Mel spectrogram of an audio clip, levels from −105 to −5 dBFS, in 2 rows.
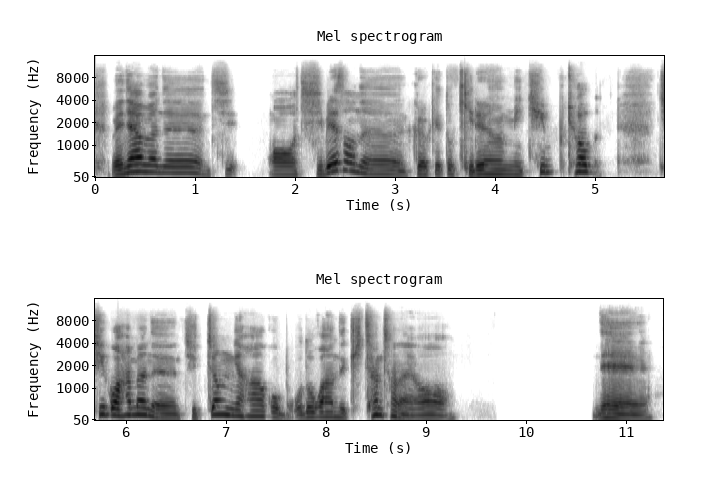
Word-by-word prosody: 왜냐하면은 180 Hz, -, +3 dB
집 130 Hz, +2 st, -14 dB, 0.3 s
어 125 Hz, -1 st, -1 dB
집에서는 140 Hz, -, 0 dB
그렇게 125 Hz, +1 st, -3 dB
또 135 Hz, -, -8 dB
기름이 130 Hz, -1 st, -1 dB
튀 195 Hz, -, -5 dB
켜 205 Hz, 0 st, +4 dB, 0.7 s
튀고 210 Hz, -3 st, +4 dB
하면은 180 Hz, -, +2 dB
뒷정리하고 165 Hz, -, -1 dB
못 -, -, -8 dB
오고 145 Hz, +1 st, +2 dB
하는데 140 Hz, -3 st, -2 dB
귀찮잖아요. 100 Hz, -, -2 dB, 1.4 s
네. 110 Hz, -3 st, 0 dB
140 Hz, 220 characters per minute, -24 LUFS, 120-190 Hz, 1.4 s, 켜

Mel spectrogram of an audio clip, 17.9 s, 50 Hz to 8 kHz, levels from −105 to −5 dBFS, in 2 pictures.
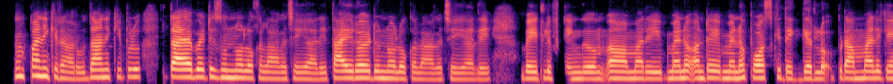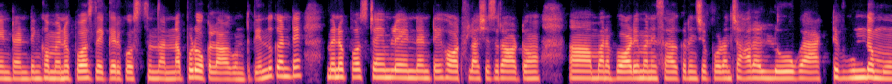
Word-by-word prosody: హ్మ్. 250 Hz, 0 st, +2 dB
పనికిరారు 225 Hz, -9 st, +1 dB
దానికిప్పుడు 225 Hz, +1 st, 0 dB, 0.4 s
డయాబెటిసున్నోళ్ళు 225 Hz, -2 st, +5 dB
ఒకలాగా 190 Hz, -2 st, -5 dB
చేయాలి. 180 Hz, -2 st, -4 dB
థైరాయిడున్నోళ్ళు 200 Hz, -1 st, +2 dB
ఒకలాగా 175 Hz, -2 st, -7 dB
చేయాలి 170 Hz, -1 st, -6 dB, 0.4 s
వెయిట్ 190 Hz, 0 st, 0 dB
లిఫ్టింగు. 185 Hz, 0 st, -3 dB, 0.4 s
మరి 190 Hz, -1 st, -1 dB, 0.2 s
మెనో 195 Hz, +1 st, +2 dB
అంటే 205 Hz, +1 st, -1 dB, 0.2 s
మెనోపాజ్‍కి 205 Hz, +2 st, +1 dB
దగ్గరలో, 185 Hz, +1 st, -1 dB
ఇప్పుడు 205 Hz, -2 st, -1 dB
అమ్మాయిలకేంటంటే 190 Hz, -1 st, -1 dB
ఇంకా 200 Hz, +1 st, -1 dB
మెనోపాజ్ 195 Hz, +1 st, +2 dB
దగ్గరికొస్తుందన్నప్పుడు 190 Hz, +1 st, 0 dB
ఒకలాగా 175 Hz, -2 st, -1 dB
ఉంటది. 170 Hz, +2 st, -8 dB
ఎందుకంటే 250 Hz, +3 st, +1 dB, 0.3 s
మెనోపాజ్ 225 Hz, -1 st, +1 dB
టైమ్‌లో 220 Hz, -1 st, +2 dB
ఏంటంటే 205 Hz, 0 st, -1 dB
హాట్ 195 Hz, -1 st, +1 dB
ఫ్లాషెస్ 195 Hz, 0 st, -2 dB
రావటం 195 Hz, 0 st, +1 dB, 0.4 s
ఆహ్, 200 Hz, 0 st, +4 dB
మన 200 Hz, -, +1 dB
బాడీ 195 Hz, 0 st, +5 dB
మనకు 195 Hz, 0 st, -1 dB
సహకరించకపోడం 195 Hz, 0 st, -2 dB
చాలా 200 Hz, 0 st, 0 dB, 0.2 s
లోగా 195 Hz, 0 st, +2 dB
యాక్టివ్ 190 Hz, +2 st, -4 dB
ఉండము. 210 Hz, -3 st, +3 dB
195 Hz, 130 wpm, -22 LUFS, 190-205 Hz, 0.4 s, డయాబెటిసున్నోళ్ళు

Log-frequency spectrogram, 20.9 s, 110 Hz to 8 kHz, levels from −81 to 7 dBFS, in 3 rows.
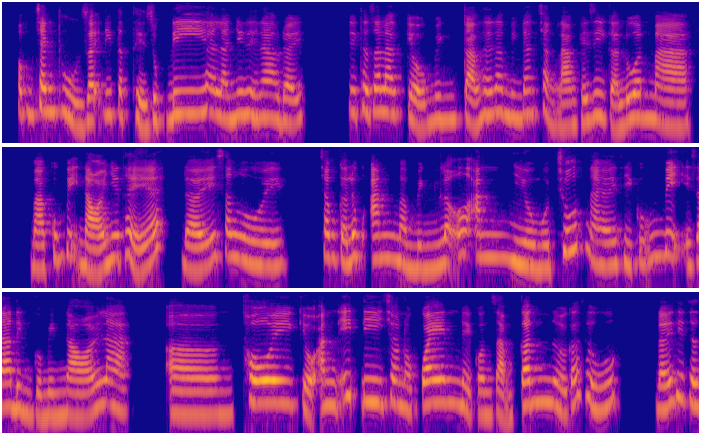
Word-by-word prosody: không 270 Hz, -1 st, -4 dB
tranh 285 Hz, 0 st, +3 dB
thủ 250 Hz, -10 st, -2 dB
dậy 220 Hz, +4 st, 0 dB
đi 260 Hz, -, -4 dB
tập 265 Hz, -, -4 dB
thể 185 Hz, -9 st, 0 dB
dục 215 Hz, +4 st, -4 dB
đi 275 Hz, +4 st, 0 dB
hay 275 Hz, -3 st, 0 dB
là 245 Hz, -, 0 dB
như 250 Hz, +3 st, -1 dB
thế 255 Hz, -, 0 dB
nào 240 Hz, -1 st, -2 dB
đấy." 210 Hz, 0 st, -1 dB, 0.4 s
Thì 275 Hz, -, -5 dB
thật 275 Hz, -1 st, 0 dB
ra 285 Hz, 0 st, +2 dB
là, 275 Hz, -2 st, +2 dB
kiểu, 190 Hz, -7 st, +1 dB
mình 225 Hz, +2 st, -4 dB
cảm 190 Hz, -, +1 dB
thấy 260 Hz, 0 st, 0 dB
là 285 Hz, 0 st, -2 dB
mình 245 Hz, -3 st, -3 dB
đang 270 Hz, +1 st, -5 dB
chẳng 195 Hz, -, -6 dB
làm 185 Hz, +1 st, -2 dB
cái 210 Hz, +2 st, -2 dB
gì 250 Hz, 0 st, -2 dB
cả 185 Hz, -5 st, -3 dB
luôn 235 Hz, +5 st, 0 dB
mà 190 Hz, -3 st, -1 dB, 0.4 s
mà 200 Hz, -1 st, 0 dB
cũng 265 Hz, +7 st, -7 dB
bị 295 Hz, -, -6 dB
nói 185 Hz, -4 st, +4 dB
như 265 Hz, +4 st, 0 dB
thế 190 Hz, -11 st, +2 dB
ấy. 250 Hz, -, 0 dB, 0.2 s
Đấy, 205 Hz, +3 st, +1 dB
xong 285 Hz, 0 st, -1 dB
rồi 225 Hz, -3 st, -2 dB, 0.4 s
trong 280 Hz, -2 st, -1 dB
cái 245 Hz, -3 st, -1 dB
lúc 280 Hz, +1 st, +3 dB
ăn 270 Hz, 0 st, -1 dB
mà 235 Hz, -, -1 dB
mình 200 Hz, 0 st, -4 dB
lỡ 300 Hz, +4 st, +1 dB
ăn 285 Hz, -1 st, -3 dB
nhiều 225 Hz, -4 st, +1 dB
một 205 Hz, 0 st, -3 dB
chút 360 Hz, -, -1 dB
này 225 Hz, -5 st, -2 dB
thì 230 Hz, -3 st, -4 dB
cũng 245 Hz, +6 st, -8 dB
bị 285 Hz, -8 st, -4 dB
gia 250 Hz, +1 st, +3 dB
đình 225 Hz, -5 st, -3 dB
của 185 Hz, -, -5 dB
mình 185 Hz, +1 st, -4 dB
nói 190 Hz, +4 st, +1 dB
là, 240 Hz, -6 st, -1 dB, 0.3 s
ờ, 195 Hz, -1 st, +1 dB, 0.3 s
"Thôi, 275 Hz, -1 st, +9 dB
kiểu, -, -, +3 dB
ăn 255 Hz, +1 st, -1 dB
ít 325 Hz, +6 st, -2 dB
đi 285 Hz, -1 st, +1 dB
cho 280 Hz, -, 0 dB
nó 230 Hz, -4 st, -3 dB
quen 275 Hz, +4 st, +4 dB
để 245 Hz, -6 st, -2 dB
còn 195 Hz, 0 st, -3 dB
giảm 185 Hz, -2 st, -2 dB
cân 275 Hz, +2 st, +4 dB
rồi 225 Hz, -7 st, -1 dB
các 270 Hz, -, -1 dB
thứ." 245 Hz, -3 st, -2 dB, 0.4 s
Đấy, 235 Hz, +2 st, +1 dB
thì 330 Hz, -2 st, -2 dB
thật 255 Hz, -, +3 dB
245 Hz, 240 wpm, -22 LUFS, 210-275 Hz, 0.4 s, Thôi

